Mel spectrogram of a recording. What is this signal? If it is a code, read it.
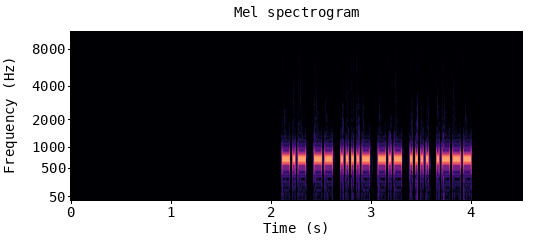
Morse code, heard as a keyed tone, about 47 wpm, 700 Hz. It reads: KM4KHJ
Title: USA Call Signs - 6 Characters - 45wpm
